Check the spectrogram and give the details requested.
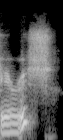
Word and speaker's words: airish: I don't narrate my own novels for audiobooks, but I think it's pronounced Irish. I can't imagine how else you would say it.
